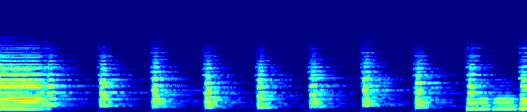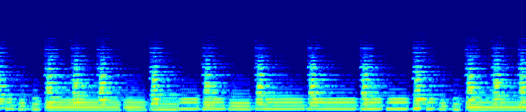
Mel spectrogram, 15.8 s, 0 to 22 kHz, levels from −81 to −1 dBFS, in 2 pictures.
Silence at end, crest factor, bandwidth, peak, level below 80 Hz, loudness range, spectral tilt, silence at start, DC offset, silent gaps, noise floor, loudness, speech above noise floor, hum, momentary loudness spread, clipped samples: 0 s; 20 dB; 8 kHz; -12 dBFS; -66 dBFS; 5 LU; -8.5 dB/octave; 0 s; under 0.1%; none; -57 dBFS; -33 LUFS; 24 dB; none; 11 LU; under 0.1%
